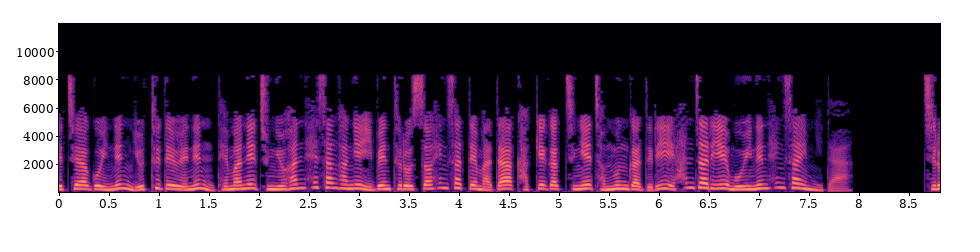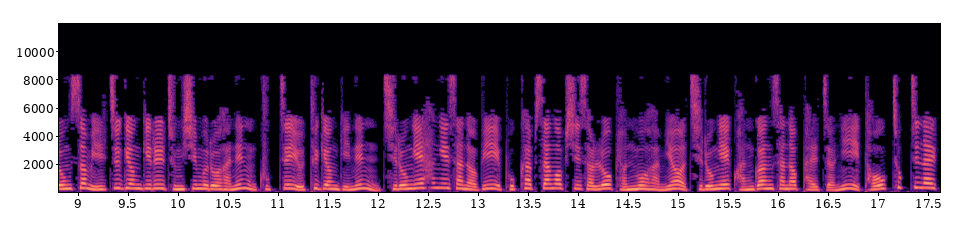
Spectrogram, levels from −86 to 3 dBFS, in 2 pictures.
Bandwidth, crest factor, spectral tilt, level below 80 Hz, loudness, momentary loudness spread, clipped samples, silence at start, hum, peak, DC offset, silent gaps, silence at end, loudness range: 8.8 kHz; 16 dB; -4.5 dB/octave; -60 dBFS; -20 LUFS; 4 LU; under 0.1%; 0 s; none; -4 dBFS; under 0.1%; 7.96-8.62 s; 0.05 s; 2 LU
